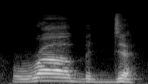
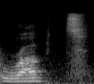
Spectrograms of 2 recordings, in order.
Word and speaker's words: rubbed: All I did was add a voiced D sound at the end. Rubbed. It's not rubbed with an unvoiced T. It's rubbed, like that.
